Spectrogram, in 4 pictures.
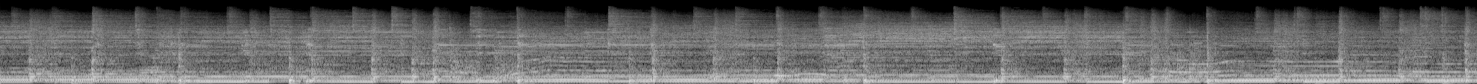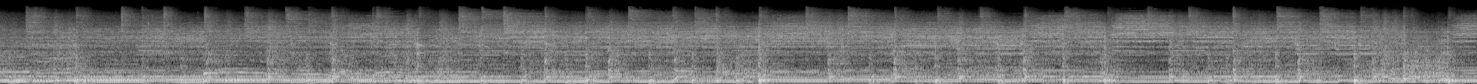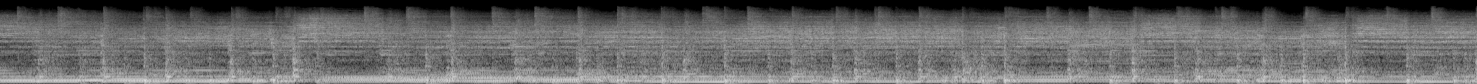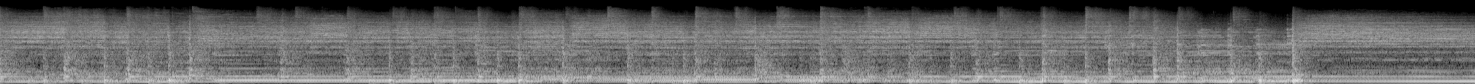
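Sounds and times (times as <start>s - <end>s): drum kit beat: 0.0s - 59.0s
electric guitar chords: 0.0s - 59.0s.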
